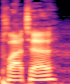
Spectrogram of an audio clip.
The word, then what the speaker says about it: plateau: Do you mean a plateau? – Is that not what I said? – You said plateau. So the way that you're putting the wrong emphasis on the wrong syllable.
